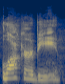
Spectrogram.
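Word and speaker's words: Lockerbie: Um, Locker B, um, is spelled L O C R E R. Nope. L O C K E R B I E.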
